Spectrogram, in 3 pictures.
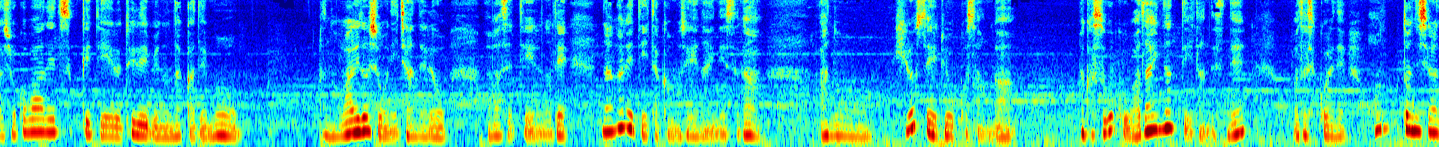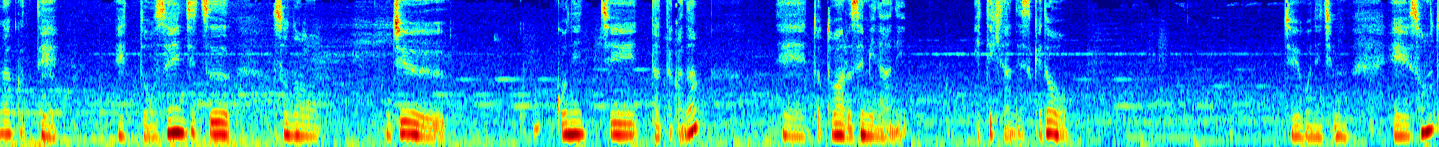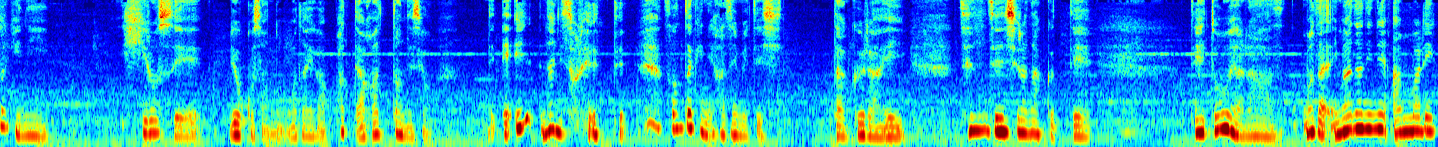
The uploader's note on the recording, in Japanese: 外の音が様々入ってしまっています お聞き苦しい所がありましたらすみません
